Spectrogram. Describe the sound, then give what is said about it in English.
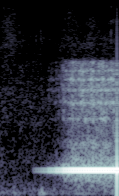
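A steady telephone dial tone, heard while a call is being dialed on a phone, starts after a brief silence and quickly swells to a loud, continuous hum, holding unbroken to the end with no voices. “I'm going to start dialing.”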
